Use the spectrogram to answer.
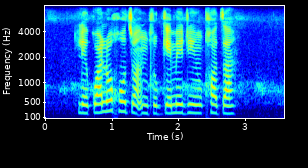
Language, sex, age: Tswana, female, 25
